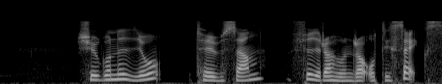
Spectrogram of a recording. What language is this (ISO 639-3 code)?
swe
